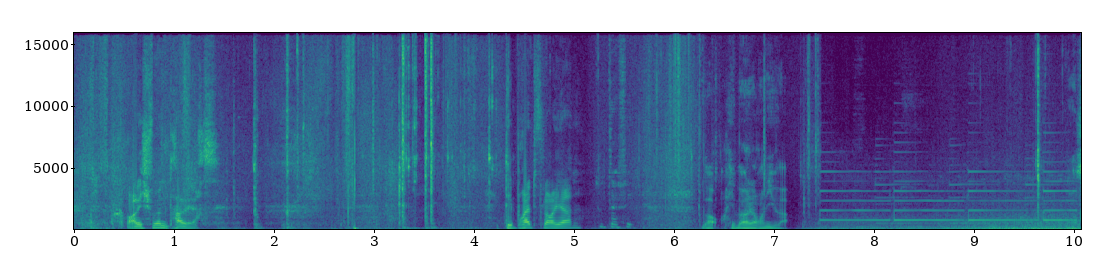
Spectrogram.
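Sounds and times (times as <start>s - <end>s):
seatbelt clicks and rattles: 1.8s - 4.3s.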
